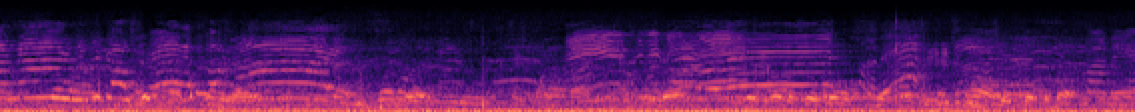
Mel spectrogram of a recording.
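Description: Young girls shout and chant cheers loudly nearby.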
